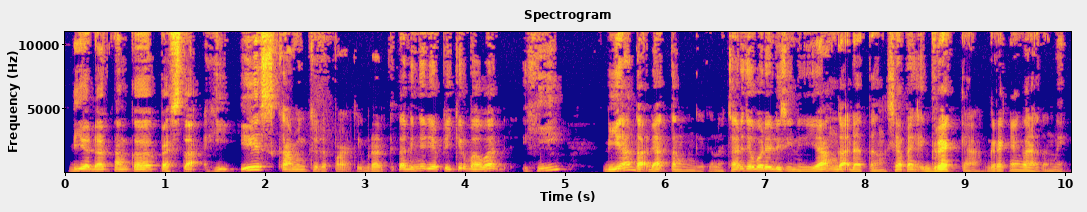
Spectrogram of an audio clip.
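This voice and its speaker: A man teaching a TOEFL listening lesson in a relaxed, slangy way, with fillers and quick self-corrections. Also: medium pitch. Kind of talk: casual explanatory lesson.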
